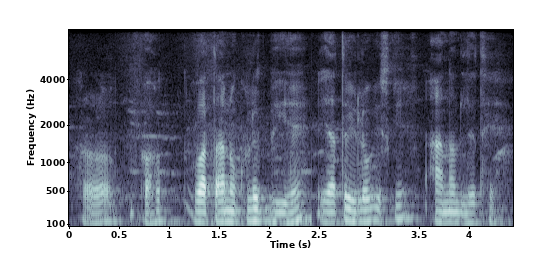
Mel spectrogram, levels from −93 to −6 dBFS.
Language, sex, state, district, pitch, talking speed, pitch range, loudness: Chhattisgarhi, male, Chhattisgarh, Sarguja, 125 Hz, 120 wpm, 120-135 Hz, -26 LUFS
